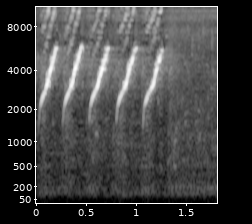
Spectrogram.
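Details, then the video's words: Canary phrase from a bird prompting others to sing: five clear whistled notes, each sliding sharply upward, evenly spaced about four a second, followed by quiet. "Watch How This Canary Inspires Others to Sing Again!"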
